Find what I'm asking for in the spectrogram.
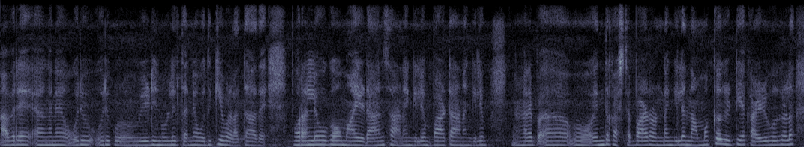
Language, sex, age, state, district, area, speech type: Malayalam, female, 30-45, Kerala, Thiruvananthapuram, rural, spontaneous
